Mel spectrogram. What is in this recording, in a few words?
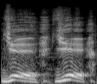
yeah yeah, voice; ooh ahh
